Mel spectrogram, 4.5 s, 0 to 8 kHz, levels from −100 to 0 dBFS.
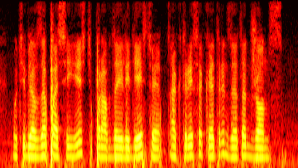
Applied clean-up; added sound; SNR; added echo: none; none; none; none.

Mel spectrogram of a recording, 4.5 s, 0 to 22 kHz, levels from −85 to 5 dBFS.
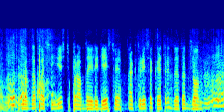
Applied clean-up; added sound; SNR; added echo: neural mask model RNNoise.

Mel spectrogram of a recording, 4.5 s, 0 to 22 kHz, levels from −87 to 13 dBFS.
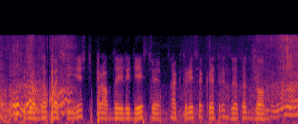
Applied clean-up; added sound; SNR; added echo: none; Zipper (clothing); 3 dB; none.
